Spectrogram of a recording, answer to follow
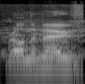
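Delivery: excited repeat. Acted. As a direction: punch it out with glee.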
